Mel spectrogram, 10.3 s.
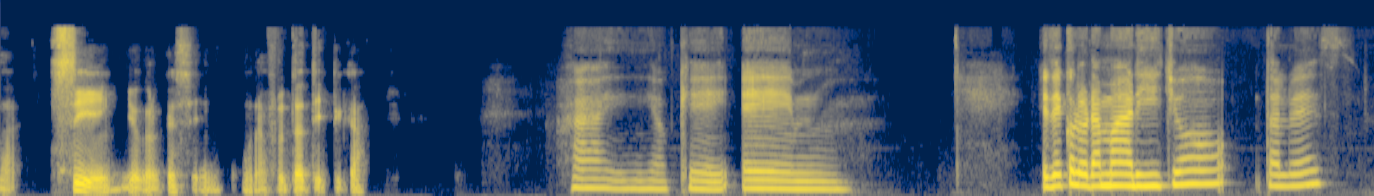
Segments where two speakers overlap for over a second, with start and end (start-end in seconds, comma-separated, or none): none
